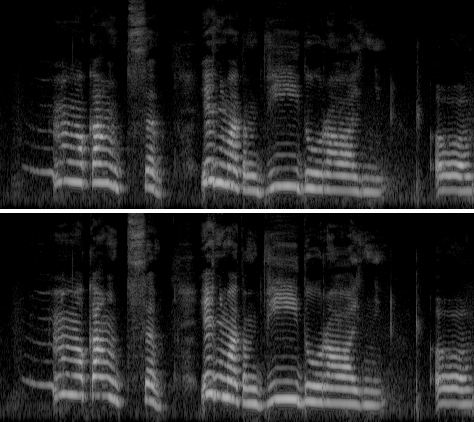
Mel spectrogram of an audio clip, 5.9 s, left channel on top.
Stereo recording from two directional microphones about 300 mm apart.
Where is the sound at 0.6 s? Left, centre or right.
Right.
